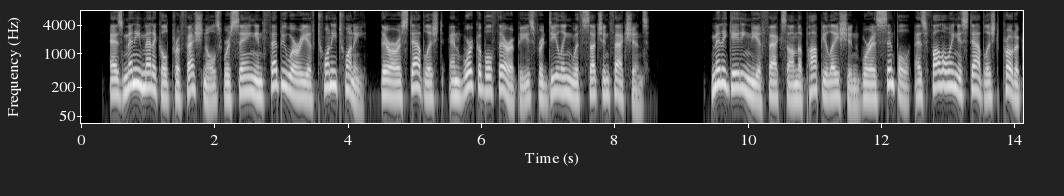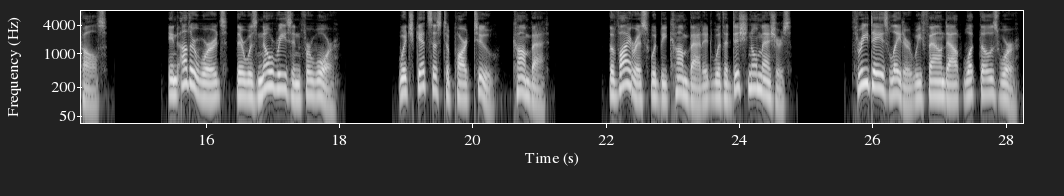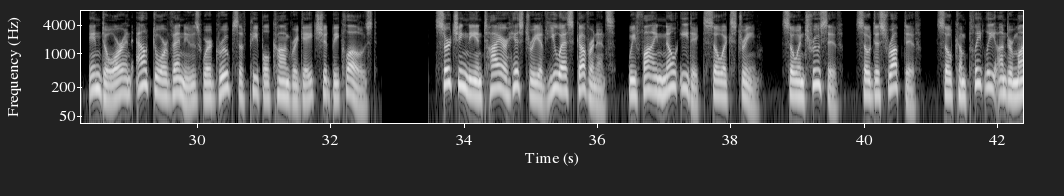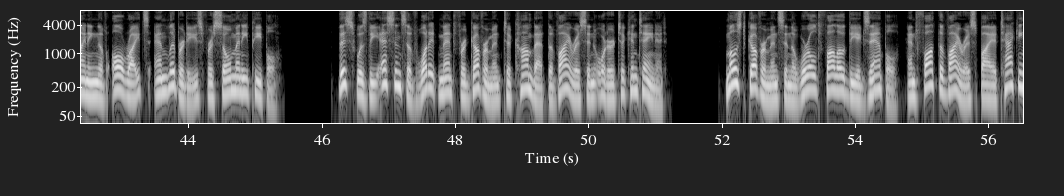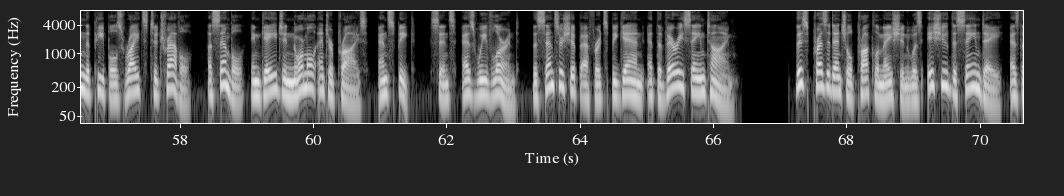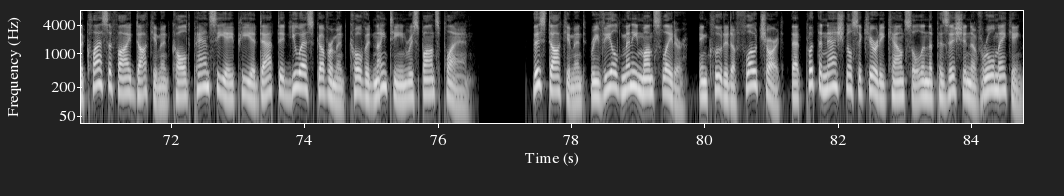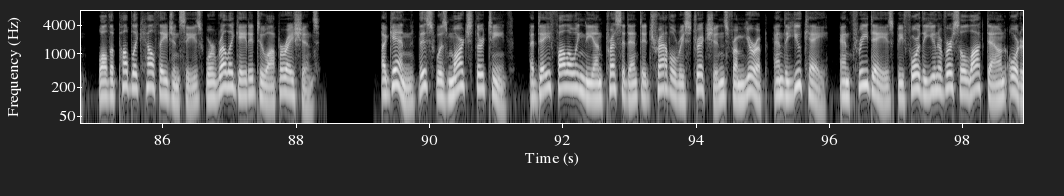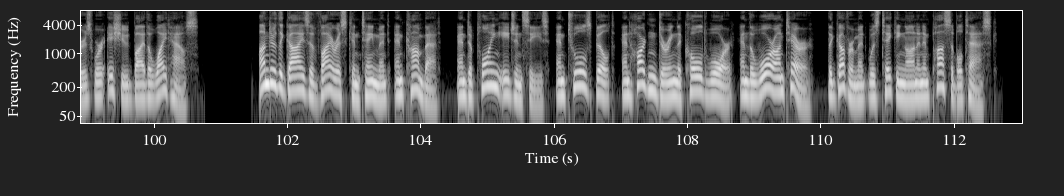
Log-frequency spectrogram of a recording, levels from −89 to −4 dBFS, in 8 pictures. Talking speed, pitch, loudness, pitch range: 150 wpm, 135 Hz, -21 LUFS, 115-170 Hz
